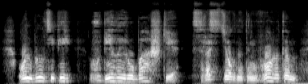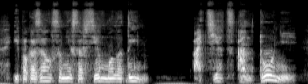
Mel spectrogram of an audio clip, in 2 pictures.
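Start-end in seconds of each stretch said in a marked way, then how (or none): 7.5-9.0 astonished, unbelieving, disbelieving stage whisper. Narrator reads a woman recognizing a man at the window: half-whispering. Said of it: "прошептала я".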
